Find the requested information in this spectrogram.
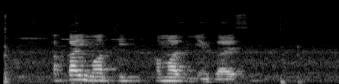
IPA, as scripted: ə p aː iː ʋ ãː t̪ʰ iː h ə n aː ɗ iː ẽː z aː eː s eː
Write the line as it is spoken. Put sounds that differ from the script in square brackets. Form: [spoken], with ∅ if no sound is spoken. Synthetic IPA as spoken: ə [k] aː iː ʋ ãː t̪ʰ iː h ə [m] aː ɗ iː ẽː z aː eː s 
